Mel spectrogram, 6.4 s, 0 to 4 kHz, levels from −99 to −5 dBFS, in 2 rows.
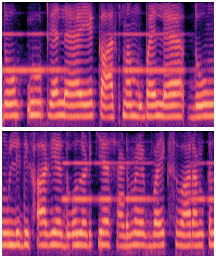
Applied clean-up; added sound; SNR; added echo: neural mask model RNNoise.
